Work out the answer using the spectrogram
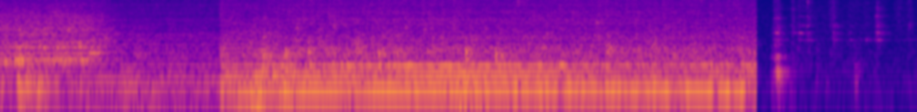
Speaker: in this case it's making a humming noise that can be heard throughout the home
